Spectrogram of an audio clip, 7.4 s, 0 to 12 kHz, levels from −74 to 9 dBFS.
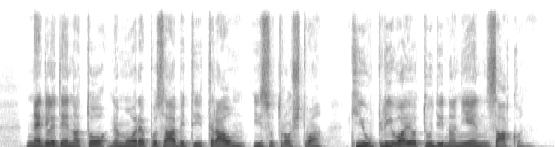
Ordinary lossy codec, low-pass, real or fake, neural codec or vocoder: none; 10.8 kHz; real; none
